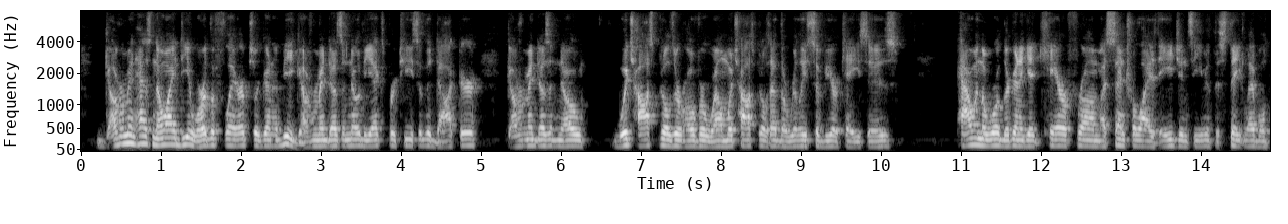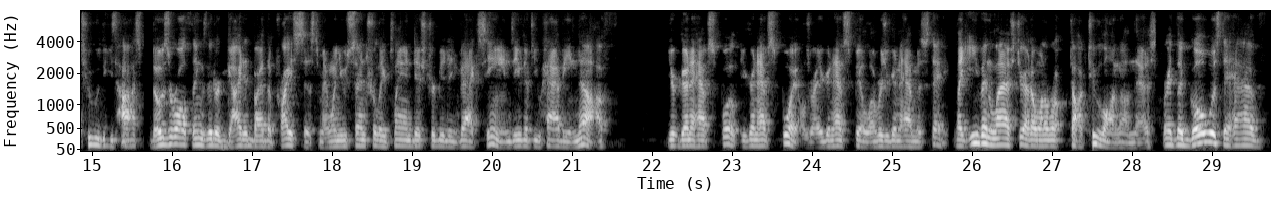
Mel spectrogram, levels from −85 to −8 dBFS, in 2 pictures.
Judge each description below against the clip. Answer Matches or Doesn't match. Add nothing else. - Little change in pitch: Matches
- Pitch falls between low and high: Doesn't match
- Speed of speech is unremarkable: Doesn't match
